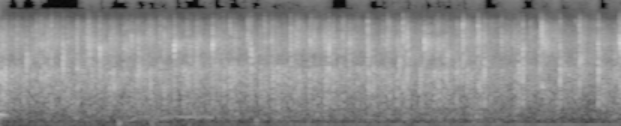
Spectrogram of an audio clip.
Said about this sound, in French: Je vais vous applaudir.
